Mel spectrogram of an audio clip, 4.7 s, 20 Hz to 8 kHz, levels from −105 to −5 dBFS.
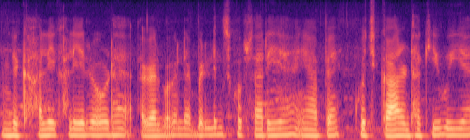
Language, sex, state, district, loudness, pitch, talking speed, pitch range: Hindi, male, Bihar, Muzaffarpur, -22 LUFS, 135 Hz, 205 wpm, 135-140 Hz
